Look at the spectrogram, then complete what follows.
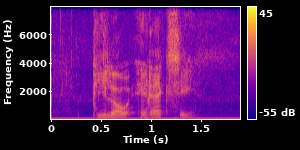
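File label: "pilo-erectie", Dutch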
